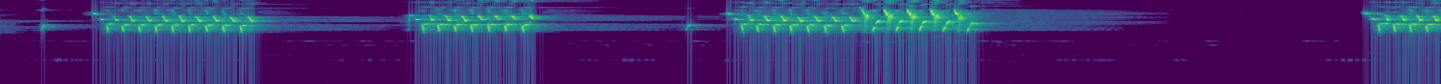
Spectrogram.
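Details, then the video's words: European goldfinch hybrid singing bright, high trilled phrases of rapid twittering notes, delivered in bursts of one to two seconds separated by short silent pauses, with a richer, denser burst midway; no other sounds. "تغريد هجين الحسون Canto De Mixto del Jilguero"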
